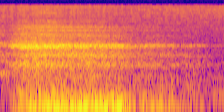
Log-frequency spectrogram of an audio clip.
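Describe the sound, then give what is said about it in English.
A slow, deep exhale after a held breath, one long breathy rush of air that stays fairly even and then gradually fades away. “Let's take a deep breath in. Hold it. And release.”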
